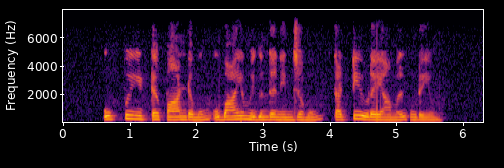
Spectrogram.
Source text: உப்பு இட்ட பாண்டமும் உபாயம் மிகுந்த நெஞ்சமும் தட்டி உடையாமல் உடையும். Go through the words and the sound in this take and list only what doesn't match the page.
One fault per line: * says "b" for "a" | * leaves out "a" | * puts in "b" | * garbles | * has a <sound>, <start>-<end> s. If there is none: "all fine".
all fine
